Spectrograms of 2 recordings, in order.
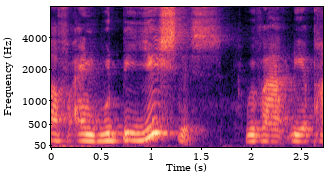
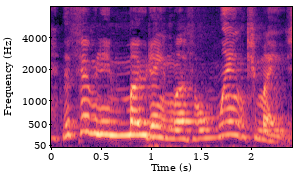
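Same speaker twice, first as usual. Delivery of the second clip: higher and louder, fired-up rant; worked-up outburst; 10 semitones higher, 8 dB louder than usual. Real, not acted. Vlogger ranting to viewers about gender modes, worked up and loud. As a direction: blurt it out, worked up and indignant. Mocking the single feminine mode.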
